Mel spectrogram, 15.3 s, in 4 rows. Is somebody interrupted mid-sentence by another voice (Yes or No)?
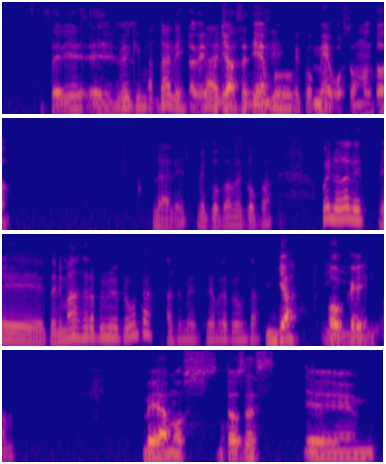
Yes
